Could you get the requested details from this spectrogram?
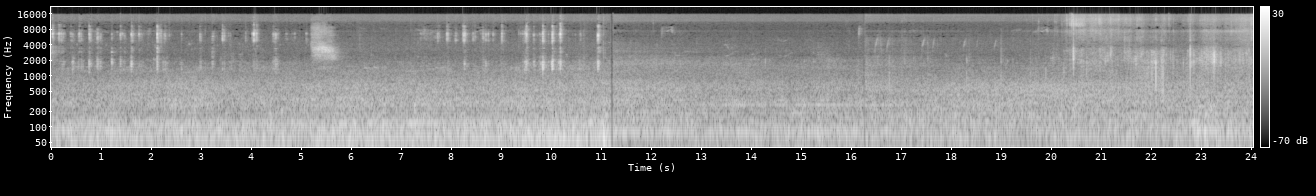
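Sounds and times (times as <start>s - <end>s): birds chirping: 0.0s - 11.1s, 12.1s - 24.0s
low outdoor rumble: 0.0s - 24.0s
harsh bird call: 5.1s - 6.5s.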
